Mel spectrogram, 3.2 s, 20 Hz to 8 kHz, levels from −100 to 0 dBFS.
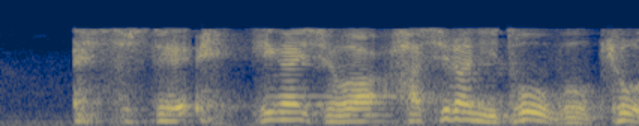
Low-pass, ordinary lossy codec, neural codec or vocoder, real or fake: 7.2 kHz; AAC, 16 kbps; none; real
